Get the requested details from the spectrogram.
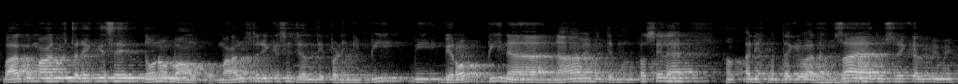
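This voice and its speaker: A man's voice: mid-range voice, darkish tone. Man, recitation teacher, explains rules step by step, very echoey distant recording. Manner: explains rules step by step, then chants verses slowly. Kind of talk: tajweed lesson with recitation. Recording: echoey, distant, slightly dull sound.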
